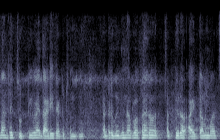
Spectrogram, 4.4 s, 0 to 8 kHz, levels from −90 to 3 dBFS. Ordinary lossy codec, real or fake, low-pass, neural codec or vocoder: none; fake; 7.2 kHz; codec, 24 kHz, 3 kbps, HILCodec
